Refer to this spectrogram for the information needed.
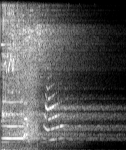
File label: ui load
